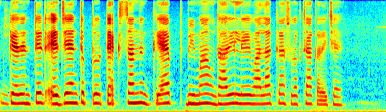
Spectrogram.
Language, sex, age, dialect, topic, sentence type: Maithili, female, 56-60, Angika, banking, statement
